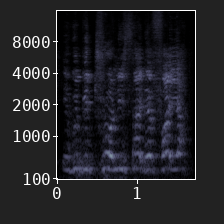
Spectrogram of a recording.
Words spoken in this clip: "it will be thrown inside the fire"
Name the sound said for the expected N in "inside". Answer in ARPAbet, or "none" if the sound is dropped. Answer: none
